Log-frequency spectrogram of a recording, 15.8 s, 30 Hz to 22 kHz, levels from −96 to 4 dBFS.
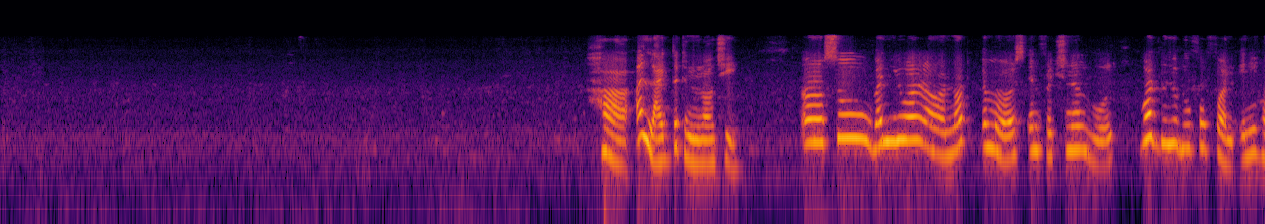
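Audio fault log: No faults are present in this speech recording. The G.722 wideband telephone coding leaves the speech audible up to about 7.7 kHz with nothing above, and its light coarseness, especially in the lower band, fits the 48 kbit/s mode.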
